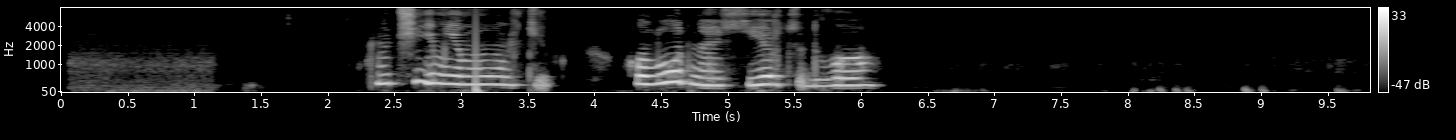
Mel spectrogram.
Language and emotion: Russian, sad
